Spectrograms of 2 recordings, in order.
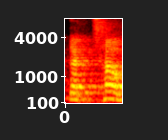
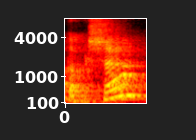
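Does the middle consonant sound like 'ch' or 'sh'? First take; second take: ch; sh. First: The middle cluster is said with a 'ch' sound. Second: The middle cluster is said with a 'sh' sound. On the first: The speaker calls it wrong. "कोई कोई तो इसे जो है कक्षा बोलता है" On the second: The speaker calls it right. "शुद्ध उच्चारण आपका कक्षा आएगा"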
